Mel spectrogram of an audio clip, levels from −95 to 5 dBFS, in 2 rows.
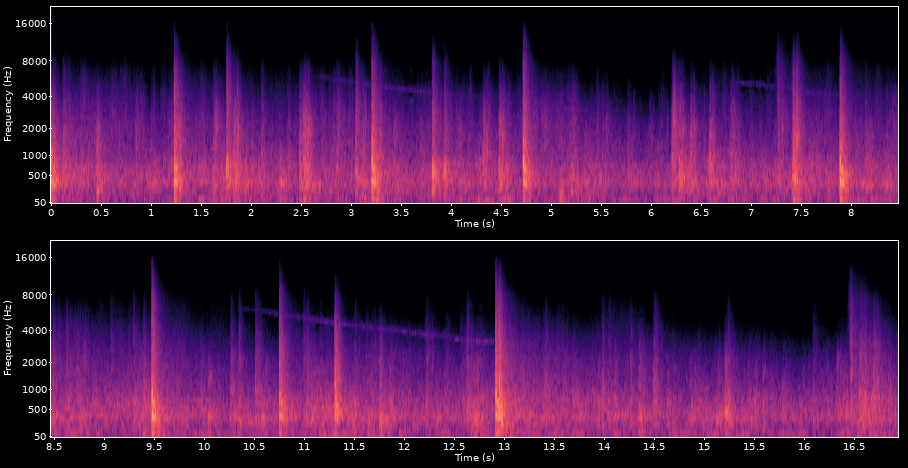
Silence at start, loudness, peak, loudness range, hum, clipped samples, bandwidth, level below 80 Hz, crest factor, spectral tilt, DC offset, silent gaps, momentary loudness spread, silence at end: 0 s; -33 LUFS; -2 dBFS; 4 LU; none; under 0.1%; 12.5 kHz; -54 dBFS; 30 dB; -6 dB/octave; under 0.1%; none; 15 LU; 0 s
